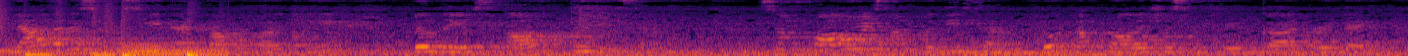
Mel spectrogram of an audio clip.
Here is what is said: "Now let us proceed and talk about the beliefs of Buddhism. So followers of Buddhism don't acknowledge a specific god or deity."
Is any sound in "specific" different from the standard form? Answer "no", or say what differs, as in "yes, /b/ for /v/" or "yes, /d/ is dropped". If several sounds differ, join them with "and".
yes, /p/ is dropped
